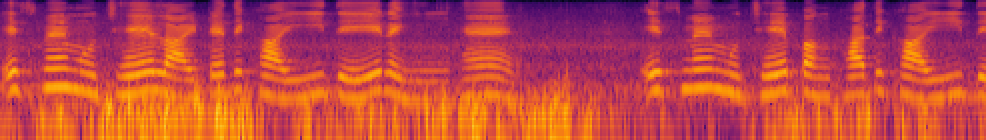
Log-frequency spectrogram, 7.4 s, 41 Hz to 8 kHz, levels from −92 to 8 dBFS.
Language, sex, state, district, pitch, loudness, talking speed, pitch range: Hindi, female, Madhya Pradesh, Katni, 240 Hz, -18 LUFS, 95 wpm, 220-265 Hz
